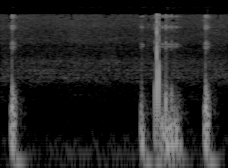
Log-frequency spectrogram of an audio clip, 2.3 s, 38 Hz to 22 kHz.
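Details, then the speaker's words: Teaching recording of mitral stenosis: S2, a slight delay, then a sharp opening snap followed by a decrescendo and later crescendo low delayed diastolic rumble; mitral stenosis murmur with opening snap. "right so i hope you're able to appreciate the s2 dub a little bit of a like a micro delay and then you hear the opening snap followed by the decrescendo and then later a little bit of crescendo delayed diastolic rumbling"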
